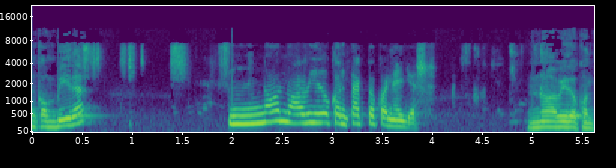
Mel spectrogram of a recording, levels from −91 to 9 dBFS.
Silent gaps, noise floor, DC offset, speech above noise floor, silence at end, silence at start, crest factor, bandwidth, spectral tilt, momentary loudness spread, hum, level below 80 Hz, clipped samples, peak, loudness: none; -48 dBFS; under 0.1%; 33 dB; 0 s; 0 s; 14 dB; 11 kHz; -6 dB/octave; 18 LU; none; -60 dBFS; under 0.1%; -2 dBFS; -15 LUFS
